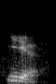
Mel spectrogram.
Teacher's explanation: first the tongue assumes one position for articulating E and then the tongue moves towards articulating ah · the quality of the vowel changes there is a movement of the tongue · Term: diphthongs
